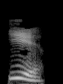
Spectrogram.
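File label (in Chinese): "业", Mandarin Chinese; hsk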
